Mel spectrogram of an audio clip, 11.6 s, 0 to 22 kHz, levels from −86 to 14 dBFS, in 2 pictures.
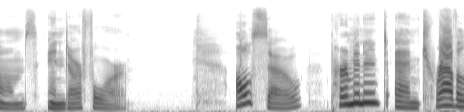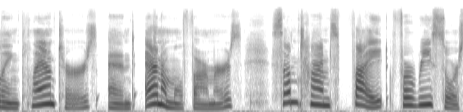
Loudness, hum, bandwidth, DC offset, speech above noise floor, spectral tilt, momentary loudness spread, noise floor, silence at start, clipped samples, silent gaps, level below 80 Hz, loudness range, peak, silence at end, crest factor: -20 LUFS; none; 14.5 kHz; under 0.1%; 37 dB; -5.5 dB/octave; 15 LU; -58 dBFS; 0 s; under 0.1%; none; -60 dBFS; 7 LU; -6 dBFS; 0 s; 14 dB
